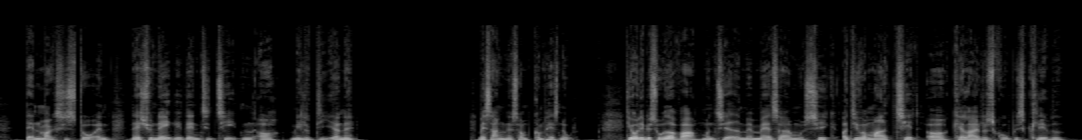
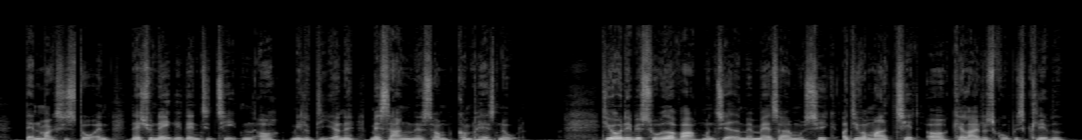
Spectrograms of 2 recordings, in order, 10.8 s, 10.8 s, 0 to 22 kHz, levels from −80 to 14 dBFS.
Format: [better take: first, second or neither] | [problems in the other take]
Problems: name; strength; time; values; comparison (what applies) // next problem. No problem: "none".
second | audio freezing; at 3.5 s for 1 s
